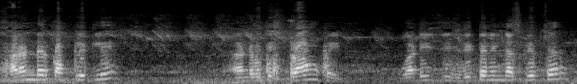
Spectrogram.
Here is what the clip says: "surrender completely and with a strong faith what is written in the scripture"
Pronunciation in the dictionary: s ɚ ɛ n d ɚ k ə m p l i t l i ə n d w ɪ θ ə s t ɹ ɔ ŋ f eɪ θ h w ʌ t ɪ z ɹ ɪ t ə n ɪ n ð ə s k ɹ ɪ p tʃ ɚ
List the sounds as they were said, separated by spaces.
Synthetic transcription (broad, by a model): s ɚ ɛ n d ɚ k ə m p l i t l i ə n d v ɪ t ə s t ɹ ɔ ŋ p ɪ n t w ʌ t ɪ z ɹ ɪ t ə n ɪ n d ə s k ɹ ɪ p tʃ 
